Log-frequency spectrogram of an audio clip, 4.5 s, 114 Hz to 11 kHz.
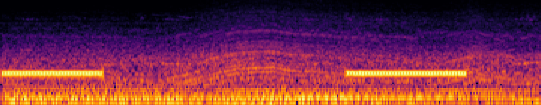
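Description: A phone in the video game GTA 5 dials a number, giving two steady electronic tones about three seconds apart with a warbling sound between them, all over a low background hum.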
